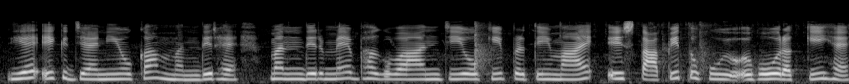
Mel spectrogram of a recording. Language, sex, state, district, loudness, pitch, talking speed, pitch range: Hindi, female, Uttar Pradesh, Budaun, -17 LUFS, 245 Hz, 115 wpm, 235-265 Hz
